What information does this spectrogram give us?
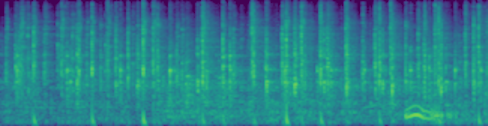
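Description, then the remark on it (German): Wooden Easter clappers, sounded in place of church bells in the days before Easter, rattle in a dense, rapid stream of dry clacks, fairly loud and steady for the whole stretch, with a brief tonal squeal near the end. “Meistens gehen Kinder dann stattdessen um diese Zeit mit Ratschen oder eben diesen Holzklappern durch die Straßen und erinnern so daran.”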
